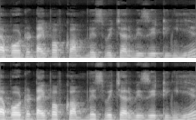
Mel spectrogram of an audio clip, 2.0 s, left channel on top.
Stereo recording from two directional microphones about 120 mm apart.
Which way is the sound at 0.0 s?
30° right (ahead or behind).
